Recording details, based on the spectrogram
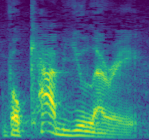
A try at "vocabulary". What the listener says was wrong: No, porque la U, ahora bien la U, pero la B lo estás diciendo como V.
